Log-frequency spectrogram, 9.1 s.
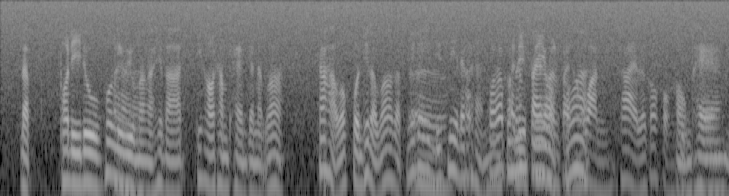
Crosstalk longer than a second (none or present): present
